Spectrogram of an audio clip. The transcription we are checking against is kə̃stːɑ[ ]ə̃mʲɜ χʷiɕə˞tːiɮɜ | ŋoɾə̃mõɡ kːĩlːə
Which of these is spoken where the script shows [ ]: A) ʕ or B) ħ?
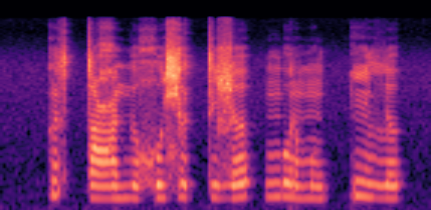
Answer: A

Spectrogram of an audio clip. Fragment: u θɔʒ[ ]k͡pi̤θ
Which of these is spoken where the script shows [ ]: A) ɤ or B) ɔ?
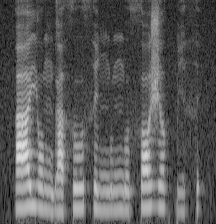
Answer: A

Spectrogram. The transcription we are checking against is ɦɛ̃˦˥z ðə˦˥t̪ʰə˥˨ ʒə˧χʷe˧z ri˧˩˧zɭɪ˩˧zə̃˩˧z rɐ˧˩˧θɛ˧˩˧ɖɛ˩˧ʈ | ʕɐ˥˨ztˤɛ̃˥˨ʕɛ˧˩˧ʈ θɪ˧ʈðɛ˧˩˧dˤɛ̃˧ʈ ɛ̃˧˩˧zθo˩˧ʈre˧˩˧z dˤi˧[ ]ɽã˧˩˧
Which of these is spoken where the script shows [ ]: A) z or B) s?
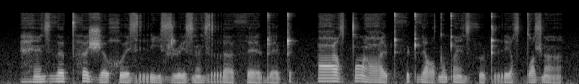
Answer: A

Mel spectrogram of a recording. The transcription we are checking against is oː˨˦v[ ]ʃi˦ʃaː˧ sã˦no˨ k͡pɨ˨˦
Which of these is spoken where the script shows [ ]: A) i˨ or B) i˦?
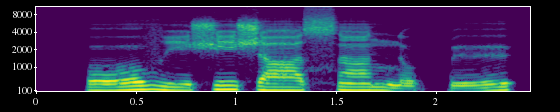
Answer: A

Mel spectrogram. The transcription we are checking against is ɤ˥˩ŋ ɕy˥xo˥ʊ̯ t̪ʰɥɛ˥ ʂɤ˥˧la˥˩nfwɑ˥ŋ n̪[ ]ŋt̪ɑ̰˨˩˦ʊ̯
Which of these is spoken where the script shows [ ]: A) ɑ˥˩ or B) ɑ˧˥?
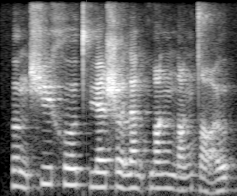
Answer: B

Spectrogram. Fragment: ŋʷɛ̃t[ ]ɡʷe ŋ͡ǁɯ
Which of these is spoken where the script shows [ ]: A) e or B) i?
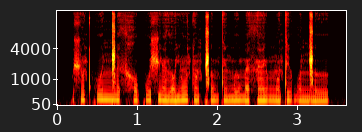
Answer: B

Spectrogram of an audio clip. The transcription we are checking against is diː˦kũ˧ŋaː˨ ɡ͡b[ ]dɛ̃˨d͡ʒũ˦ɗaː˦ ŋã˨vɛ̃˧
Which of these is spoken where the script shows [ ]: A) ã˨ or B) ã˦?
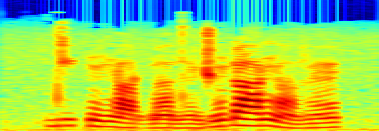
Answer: A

